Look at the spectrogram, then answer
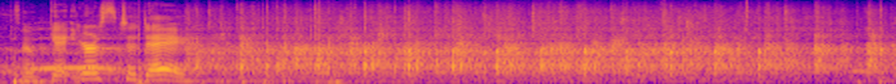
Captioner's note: applause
